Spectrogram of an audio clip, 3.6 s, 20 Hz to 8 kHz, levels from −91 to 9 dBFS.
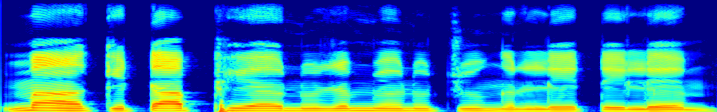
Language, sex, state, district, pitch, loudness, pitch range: Wancho, male, Arunachal Pradesh, Longding, 150 Hz, -16 LUFS, 135-155 Hz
